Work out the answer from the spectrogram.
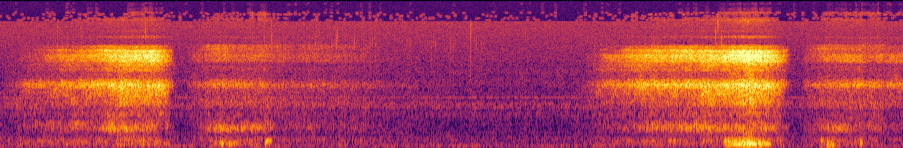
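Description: Soft, airy snores on breathing in, each followed by a quiet breath out, about ten breaths a minute. Light snoring.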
